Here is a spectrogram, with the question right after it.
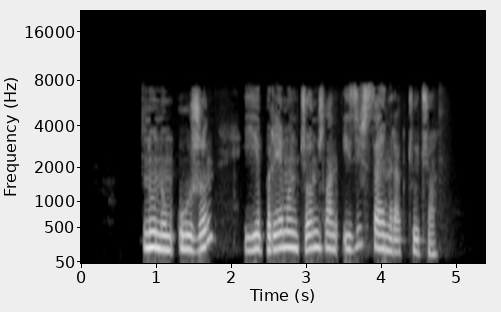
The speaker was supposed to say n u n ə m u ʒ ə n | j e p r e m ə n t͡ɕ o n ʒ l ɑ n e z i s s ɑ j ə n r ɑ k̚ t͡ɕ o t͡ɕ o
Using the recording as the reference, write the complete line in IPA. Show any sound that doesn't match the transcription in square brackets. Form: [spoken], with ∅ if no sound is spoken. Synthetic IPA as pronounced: n u n ə m u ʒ ə n | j e p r e m ə n t͡ɕ o n ʒ l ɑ n [i] z i [ʃ] s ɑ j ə n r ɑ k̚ t͡ɕ [u] t͡ɕ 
